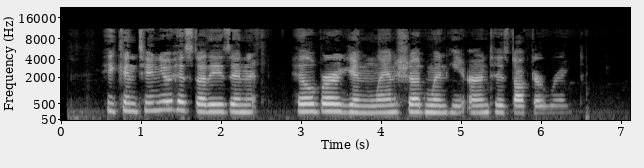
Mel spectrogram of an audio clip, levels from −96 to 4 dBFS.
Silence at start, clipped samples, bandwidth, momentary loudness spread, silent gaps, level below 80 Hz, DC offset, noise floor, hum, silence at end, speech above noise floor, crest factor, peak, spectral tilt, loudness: 0.55 s; under 0.1%; 11.5 kHz; 12 LU; none; -64 dBFS; under 0.1%; -67 dBFS; none; 0.5 s; 44 dB; 16 dB; -8 dBFS; -3.5 dB/octave; -23 LUFS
